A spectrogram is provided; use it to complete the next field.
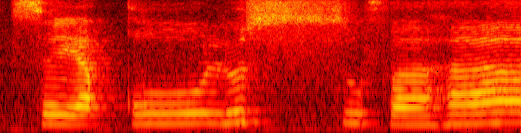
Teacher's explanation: سیقول السفہاء، لام شمسیہ ہے یہاں پہ تو آپ نے مدغم کر کے سین کو پڑھنا ہے، حروف شمسیہ میں سے ہے. سین کے اوپر سیٹی کی آواز بھی آنی چاہیے اور تشدید کو آپ نے سختی سے ادا کرنا ہے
